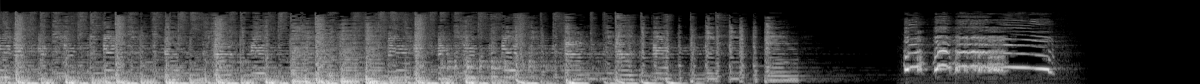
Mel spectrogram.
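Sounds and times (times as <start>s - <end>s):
rooster crowing: 9.0s - 10.8s.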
